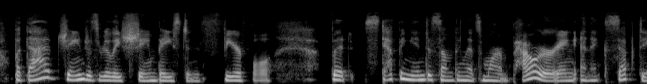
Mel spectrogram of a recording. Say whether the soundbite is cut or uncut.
uncut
